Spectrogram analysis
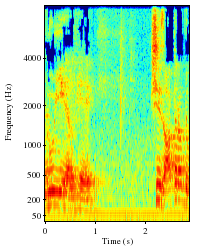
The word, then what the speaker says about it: Louise L. Hay: Louise L. Hay, it's pronounced as Louis L. Hay.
